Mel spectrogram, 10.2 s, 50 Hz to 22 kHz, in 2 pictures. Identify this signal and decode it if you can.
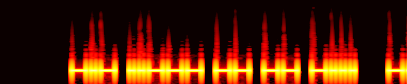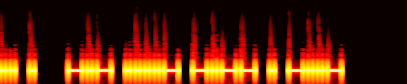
Morse code, heard as a keyed tone, about 19 wpm, 700 Hz. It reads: K2MMB DE K4YEX
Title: USA Callsign DE Callsign - 5 Characters - 20wpm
